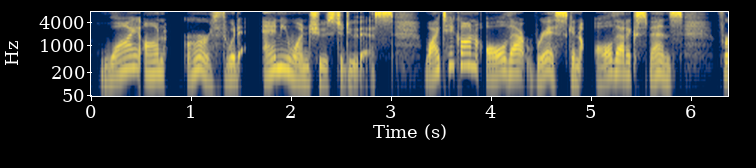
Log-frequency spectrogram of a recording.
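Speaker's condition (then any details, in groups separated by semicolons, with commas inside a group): No condition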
